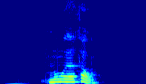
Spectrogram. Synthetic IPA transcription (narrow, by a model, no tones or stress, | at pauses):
nuɛðaθaw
